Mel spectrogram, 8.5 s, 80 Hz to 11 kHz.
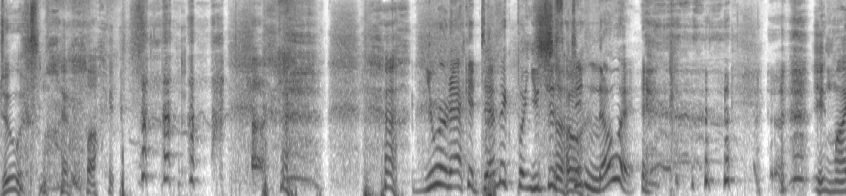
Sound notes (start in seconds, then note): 2.3 chuckle; 6.5 chuckle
